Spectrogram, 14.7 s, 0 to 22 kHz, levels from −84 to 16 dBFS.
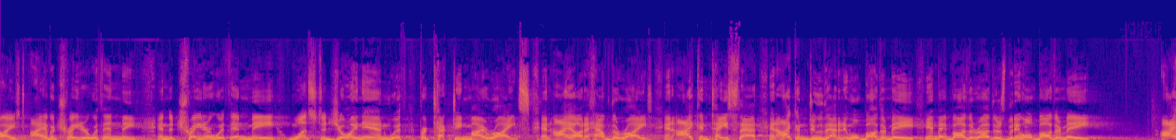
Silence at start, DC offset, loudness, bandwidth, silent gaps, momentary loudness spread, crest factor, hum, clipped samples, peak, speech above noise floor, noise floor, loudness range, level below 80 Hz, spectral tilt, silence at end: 0 s; under 0.1%; -16 LUFS; 17 kHz; none; 4 LU; 14 dB; none; under 0.1%; -2 dBFS; 22 dB; -38 dBFS; 1 LU; -54 dBFS; -4 dB/octave; 0 s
